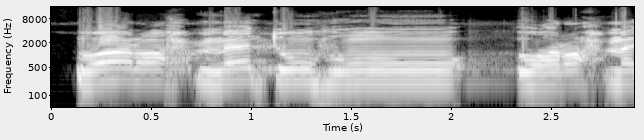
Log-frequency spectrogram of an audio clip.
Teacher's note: را کو منہ بھر کے پڑھنا ہے اس لیے کہ را کے اوپر زبر ہے، اور جب را کے اوپر زبر ہوتا ہے تو را کو منہ بھر کے پڑھتے ہیں۔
